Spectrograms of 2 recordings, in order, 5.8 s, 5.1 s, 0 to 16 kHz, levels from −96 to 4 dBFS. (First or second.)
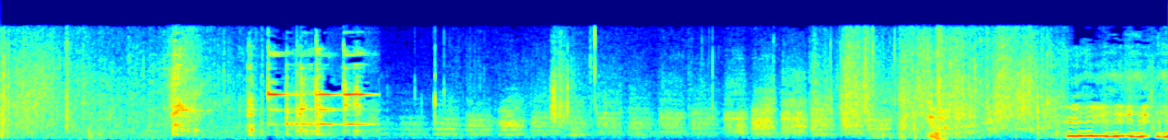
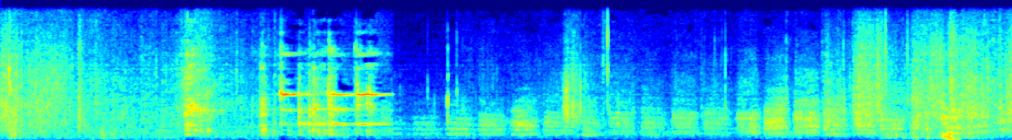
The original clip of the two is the first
